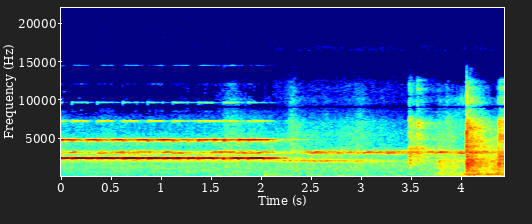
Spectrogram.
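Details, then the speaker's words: Genie 6172H-0 wall-mount smart jackshaft opener beeping and flashing its light before closing the C.H.I insulated steel door when closed from the app. Evenly spaced high-pitched electronic beeps, then the motor starts: normal pre-move warning beep. "Now I think it's going to do the same thing here. There it beeps, it flashes the little light."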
